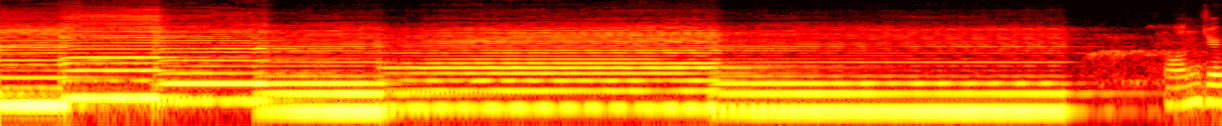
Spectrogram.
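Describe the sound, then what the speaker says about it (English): A cello plays a slow, sustained melody of bowed notes, rich and resonant, moving through several long held pitches before a brief pause and a final note. "Yes, this is the sound of the cello."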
